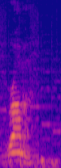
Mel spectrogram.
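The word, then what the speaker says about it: Ramuh: Officially, you don't pronounce anything right. Yeah, no, it's Ramu.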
